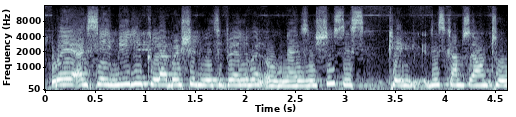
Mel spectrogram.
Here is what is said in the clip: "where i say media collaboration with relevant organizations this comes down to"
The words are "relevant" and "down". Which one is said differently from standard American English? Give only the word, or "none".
none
